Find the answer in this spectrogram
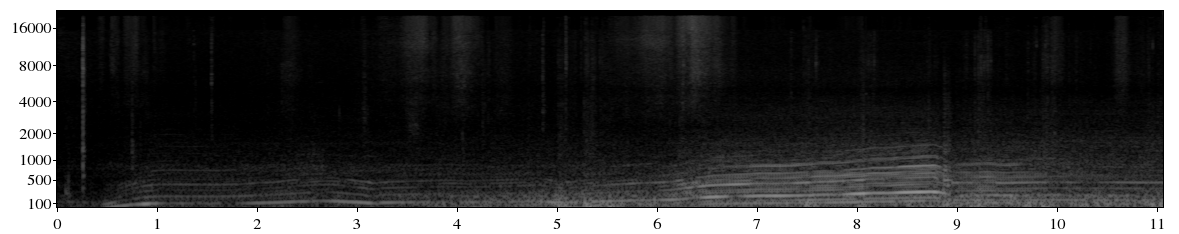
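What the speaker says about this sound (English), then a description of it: "That pop between shifts is actually pretty satisfying." A 2020 Cadillac CT5-V AWD in track mode revs up through the gears, its engine note climbing steadily and popping between shifts, loud and close throughout with no talking.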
